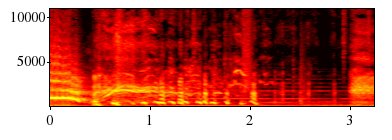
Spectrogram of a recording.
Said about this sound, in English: We need to hear how it sounds. I know. I was getting to that. Okay, go. Go. …, how do you react? Similar. Similar? Wait, yeah. I got to hear … scream, though.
